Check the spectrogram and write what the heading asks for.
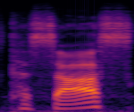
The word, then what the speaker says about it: Casas: you could flip KAS how how do you pronounce his name c a s a s kasas kasas for you could flip him for other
